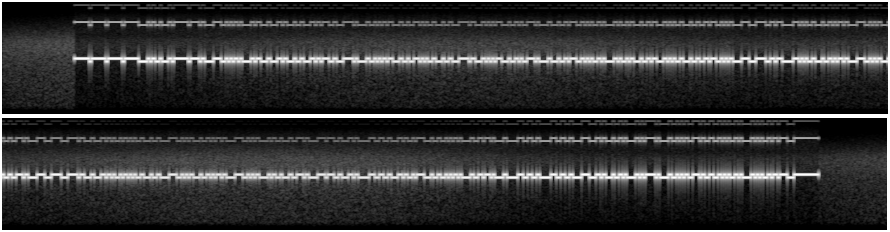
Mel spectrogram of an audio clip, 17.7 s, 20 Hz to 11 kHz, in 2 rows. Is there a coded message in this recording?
Yes: RTTY (45.45 baud, 170 Hz shift) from 0.7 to 17.0 s, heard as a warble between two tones, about 1900 Hz centre. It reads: KOREAN NUMERALS MAY BE USED AS PROMPTS FOR COMMANDS OR FOR COUNTING REPETITION EXERCISES.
